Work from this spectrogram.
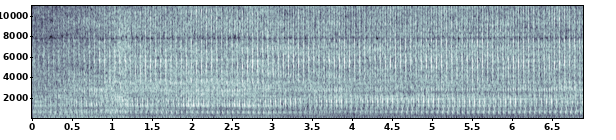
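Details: Toyota Raum 5E-FE engine after rebuild, idling: a regular tapping knock about three per second rides evenly over the engine note; source unclear.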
